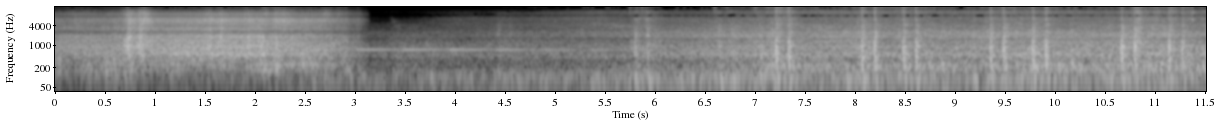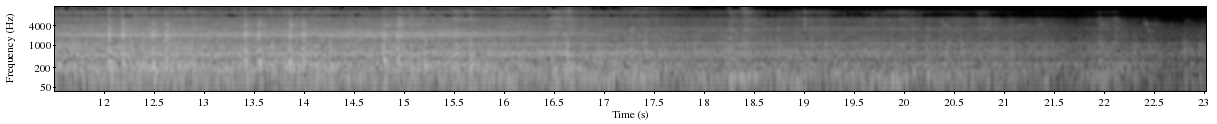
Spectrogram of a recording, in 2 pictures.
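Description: A KiHa 201 diesel railcar passing close by: a steady low engine rumble with wheels clicking over rail joints, fading away over the last several seconds. It is preceded by a few seconds of another train passing, which cuts off abruptly about three seconds in.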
